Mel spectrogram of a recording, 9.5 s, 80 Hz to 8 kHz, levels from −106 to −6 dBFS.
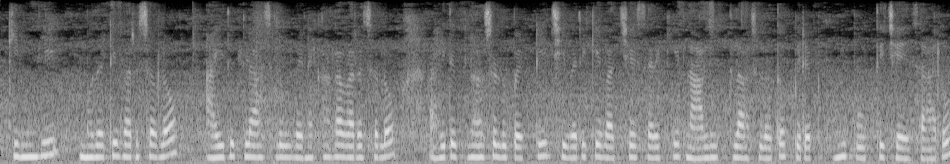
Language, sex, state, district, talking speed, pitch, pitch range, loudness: Telugu, female, Telangana, Nalgonda, 105 wpm, 210 Hz, 195-220 Hz, -26 LUFS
